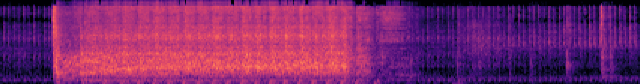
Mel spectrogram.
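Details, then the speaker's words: Baby Doe John Deere tractor after fuel system work, fuel pump wired always-on, starting with throttle and added choke; engine catches suddenly, quick steady putter about three seconds, then dies down; engine starting on choke. "Uh, give this a little throttle. See what it does here. How about some choke? Choke. A little more"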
